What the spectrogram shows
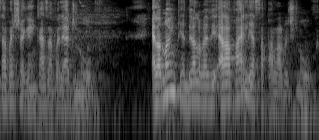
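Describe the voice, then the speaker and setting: Casting: low, gravelly woman pastor, earnest and didactic, with faint noise behind. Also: a bit bright. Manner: earnest, teaching, repeats key points. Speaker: pastor, guest. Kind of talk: sermon-like answers in a podcast interview.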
